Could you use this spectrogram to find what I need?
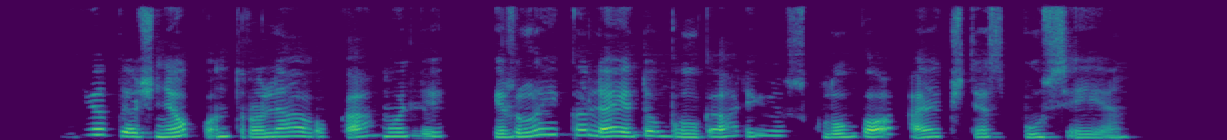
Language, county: Lithuanian, Kaunas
